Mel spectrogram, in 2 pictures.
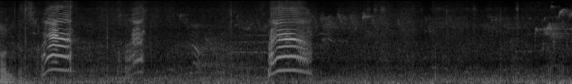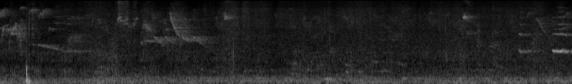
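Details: Tabby cat living on the street meows three times in the first five seconds, the loudest calls arching in pitch, followed by quieter scattered chirpy sounds and a sharp click amid soft background hiss.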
